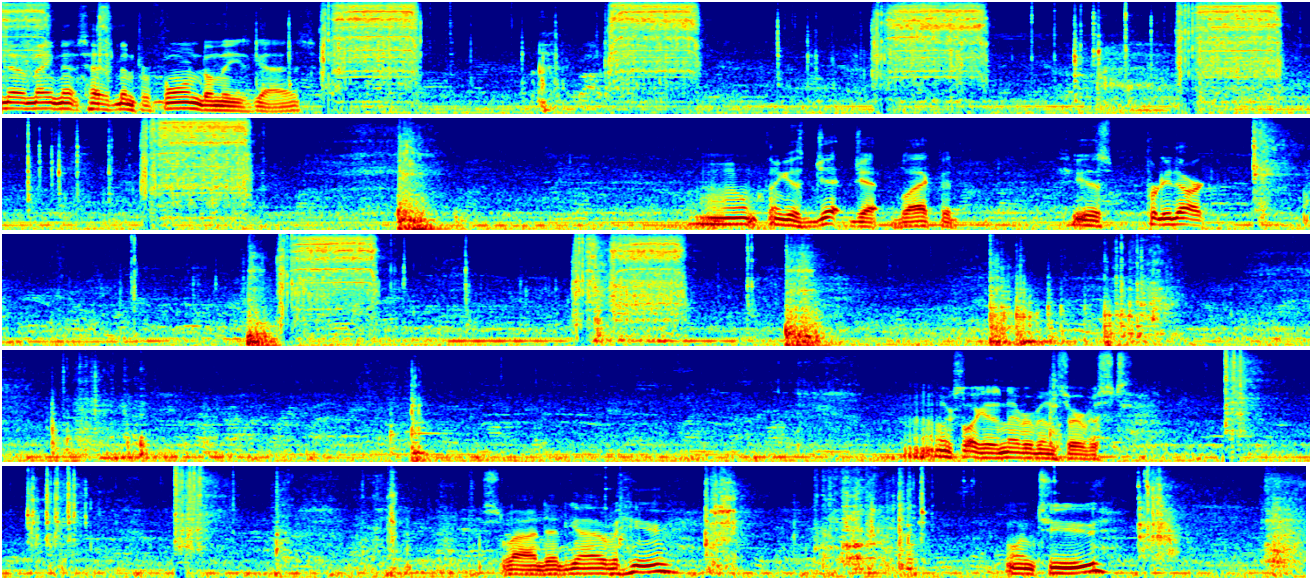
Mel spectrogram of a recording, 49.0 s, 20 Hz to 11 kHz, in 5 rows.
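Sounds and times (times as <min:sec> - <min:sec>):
power tool spinning bolts: 0:00.0 - 0:01.0, 0:02.3 - 0:03.3, 0:04.5 - 0:05.3, 0:06.0 - 0:07.5, 0:08.8 - 0:09.7, 0:10.6 - 0:11.8, 0:21.7 - 0:22.6, 0:23.9 - 0:24.9.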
